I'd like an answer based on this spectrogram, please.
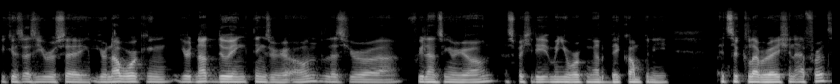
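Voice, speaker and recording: On a very clean recording with a silent background, a man with a Dutch accent speaks at a very fast pace in a medium pitch with monotone, flat intonation. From Netherlands.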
